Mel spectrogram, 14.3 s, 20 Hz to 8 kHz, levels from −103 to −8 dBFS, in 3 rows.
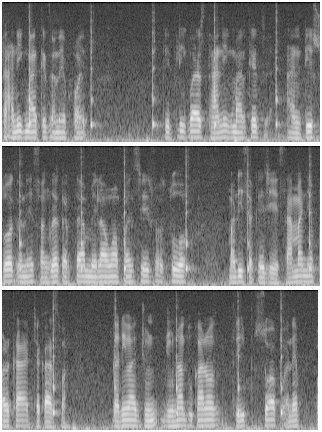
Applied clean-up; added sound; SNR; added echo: none; Drip / Sink (filling or washing) / Water tap, faucet; 9 dB; none.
